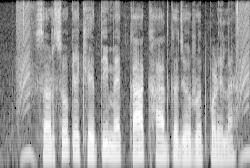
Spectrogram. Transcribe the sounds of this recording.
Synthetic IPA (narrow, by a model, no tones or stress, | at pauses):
səɾsõkekʰeːt̪imẽkaːkʰaːd̪kad͡ʒəɾuːɾət̪pəɽeːla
